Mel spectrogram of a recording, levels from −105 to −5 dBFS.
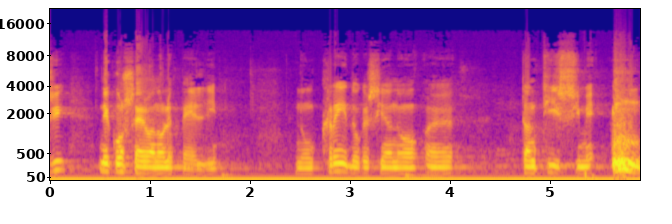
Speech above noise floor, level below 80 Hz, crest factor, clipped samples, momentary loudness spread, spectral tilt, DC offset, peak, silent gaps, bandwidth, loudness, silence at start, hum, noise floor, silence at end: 28 dB; -38 dBFS; 14 dB; 0.4%; 14 LU; -5 dB/octave; 7%; 0 dBFS; none; 13 kHz; -14 LUFS; 0 s; none; -41 dBFS; 0 s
